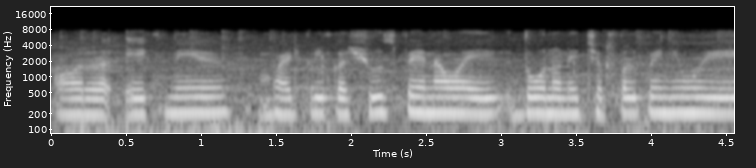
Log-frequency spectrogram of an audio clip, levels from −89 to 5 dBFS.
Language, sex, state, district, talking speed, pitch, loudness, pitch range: Hindi, male, Maharashtra, Mumbai Suburban, 210 wpm, 200 Hz, -13 LUFS, 195-205 Hz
